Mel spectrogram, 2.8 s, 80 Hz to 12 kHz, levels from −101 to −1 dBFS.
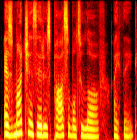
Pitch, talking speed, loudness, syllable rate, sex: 200 Hz, 220 wpm, -18 LUFS, 5.0 syllables/s, female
